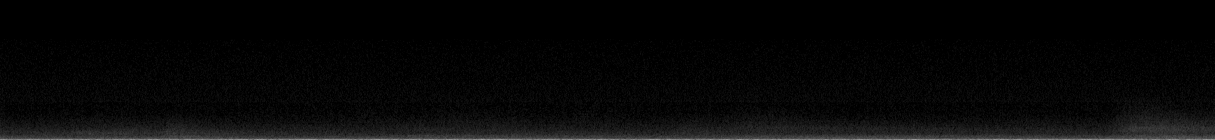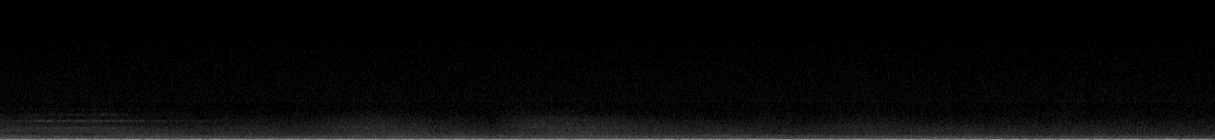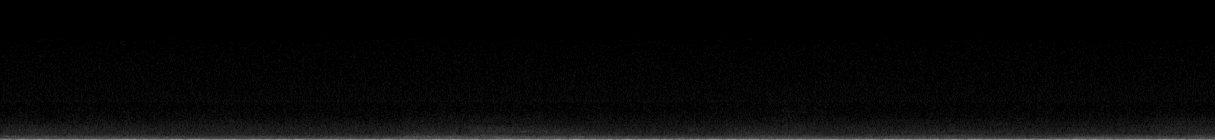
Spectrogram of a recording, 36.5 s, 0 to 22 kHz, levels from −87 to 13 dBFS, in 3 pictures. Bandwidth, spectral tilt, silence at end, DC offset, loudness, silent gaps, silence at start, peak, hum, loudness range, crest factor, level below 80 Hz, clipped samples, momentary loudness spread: 2.5 kHz; -7.5 dB/octave; 0 s; under 0.1%; -43 LUFS; none; 0 s; -20 dBFS; none; 1 LU; 12 dB; -32 dBFS; under 0.1%; 2 LU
